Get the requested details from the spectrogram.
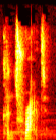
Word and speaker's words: contract: 啊，当然做动词的时候啊，这个词要读成 contract 啊。那么这个是符合英文当中啊重音位置名前动后这样的一个规律。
